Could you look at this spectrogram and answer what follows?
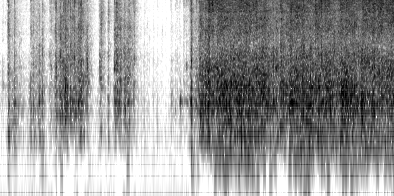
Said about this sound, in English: Sorry, it just got really loud. I'm folding up my parchment paper from my kale chips.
